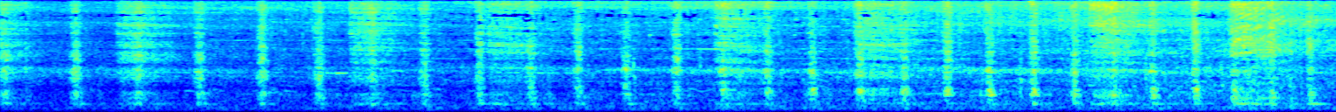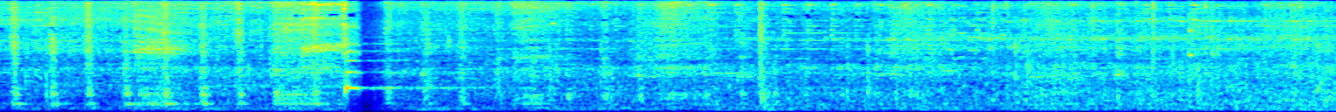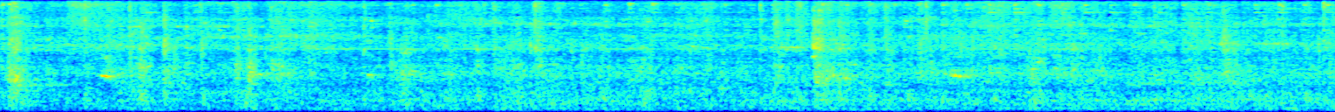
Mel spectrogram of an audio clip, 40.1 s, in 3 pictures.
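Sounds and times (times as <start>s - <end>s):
train rumbling past: 0.0s - 40.0s
wheels clacking over rail joints: 0.0s - 40.0s.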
